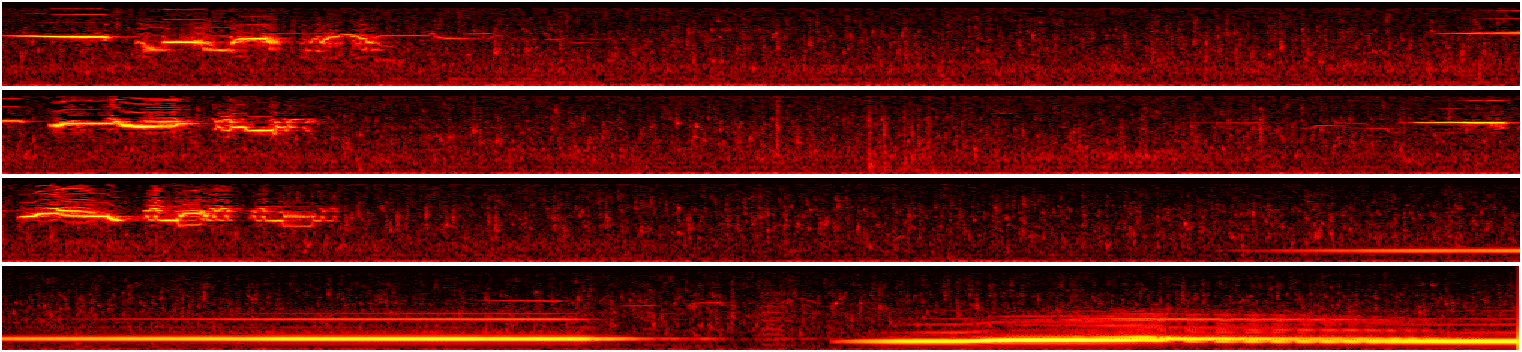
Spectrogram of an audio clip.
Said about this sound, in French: vient d'entendre le, chant d'un oiseau et euh, donc il s'agit d'une grive euh, que j'ai enregistrée euh, au sud de l'Alaska, sur, sur l'île de Kodiak, il y a quelques années.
